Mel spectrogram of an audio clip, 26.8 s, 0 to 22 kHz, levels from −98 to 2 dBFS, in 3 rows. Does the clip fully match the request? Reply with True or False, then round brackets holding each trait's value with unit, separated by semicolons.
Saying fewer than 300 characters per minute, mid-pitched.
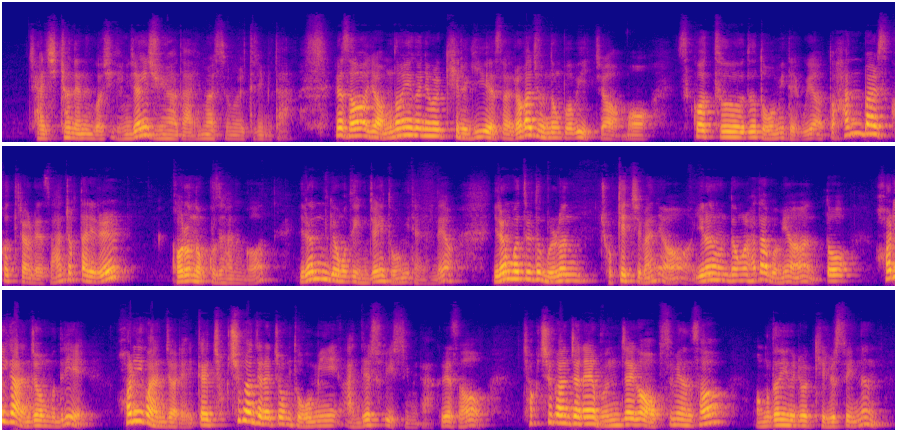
False (400 characters per minute; 160 Hz)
